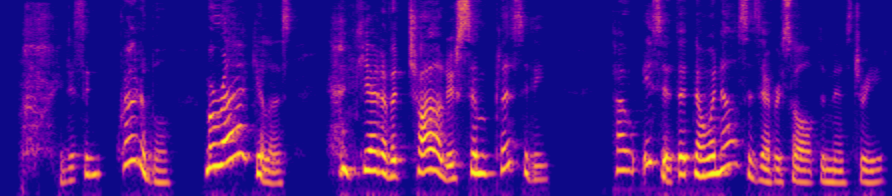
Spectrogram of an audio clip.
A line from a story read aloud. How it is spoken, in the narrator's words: He exclaimed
